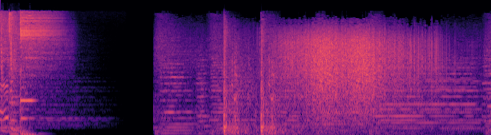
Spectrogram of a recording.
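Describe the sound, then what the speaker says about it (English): Fireworks bursting outdoors during a summer celebration: after a short silence, a dense crackling barrage builds with sharp individual bangs, loud and continuous sizzling pops filling the rest. "the snap, crackle, pop of fireworks"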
